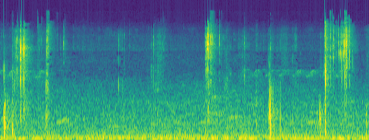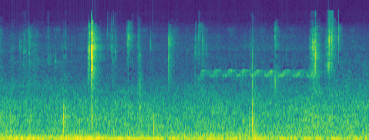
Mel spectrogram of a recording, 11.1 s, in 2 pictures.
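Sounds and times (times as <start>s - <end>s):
small birds chirping: 0.0s - 1.2s.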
